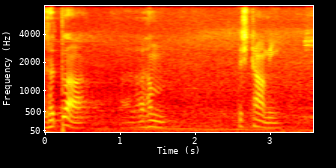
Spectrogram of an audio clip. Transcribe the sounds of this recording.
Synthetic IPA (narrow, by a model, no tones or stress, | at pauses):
d̪ʱɾɐt̪ʋaː | ɐɦɐm | t̪ɪʂʈʰaːmi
